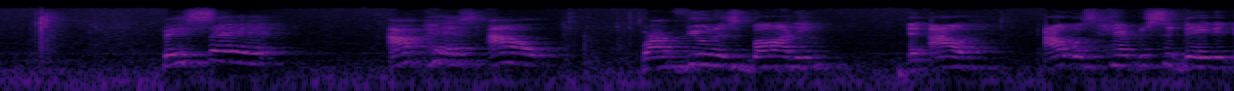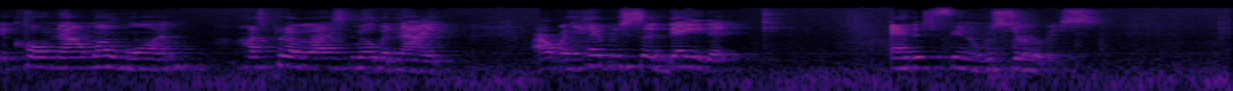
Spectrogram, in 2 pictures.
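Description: A man speaks clearly on a stage, his voice ringing in a hall.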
